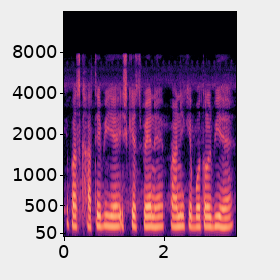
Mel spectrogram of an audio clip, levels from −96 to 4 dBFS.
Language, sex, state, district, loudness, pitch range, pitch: Hindi, male, West Bengal, Alipurduar, -15 LUFS, 160-170 Hz, 165 Hz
